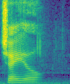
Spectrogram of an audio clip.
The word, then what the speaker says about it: Gaol: Oh, jail. It's yeah, it's pronounced jail.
